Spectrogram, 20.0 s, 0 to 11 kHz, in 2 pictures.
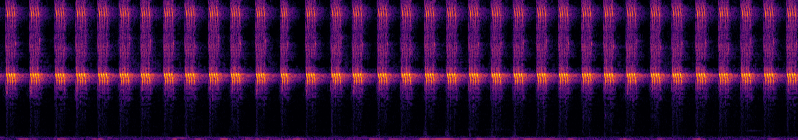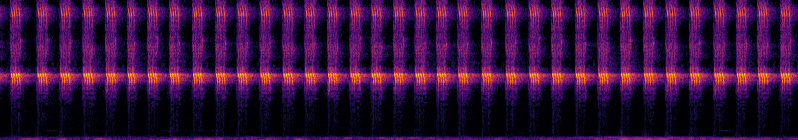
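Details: Cricket chirping for songbird training, also said to repel rats. About 70 shrill chirps follow each other evenly at roughly three and a half per second. A soft low rumble comes and goes underneath.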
